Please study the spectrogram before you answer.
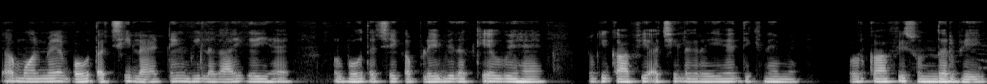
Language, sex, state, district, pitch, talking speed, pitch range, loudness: Hindi, male, Jharkhand, Deoghar, 130 Hz, 180 wpm, 125-135 Hz, -18 LUFS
